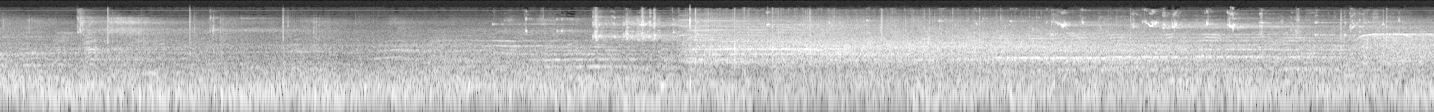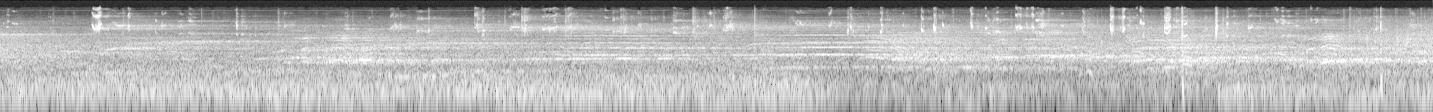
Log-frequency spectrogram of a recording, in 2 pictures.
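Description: A basketball bouncing on a hardwood court during a game, with short knocks and players and coaches calling out over the low noise of the hall.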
